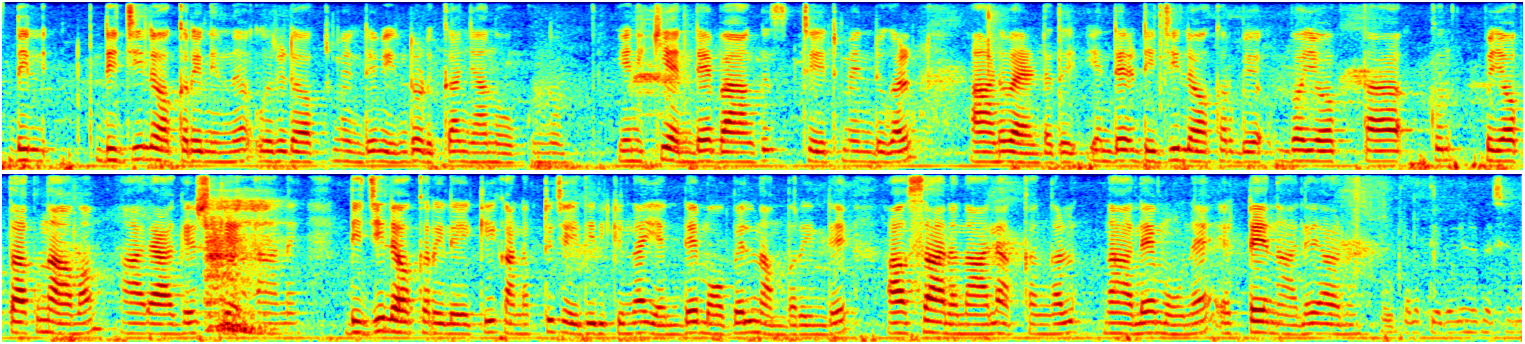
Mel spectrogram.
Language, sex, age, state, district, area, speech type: Malayalam, female, 45-60, Kerala, Malappuram, rural, read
